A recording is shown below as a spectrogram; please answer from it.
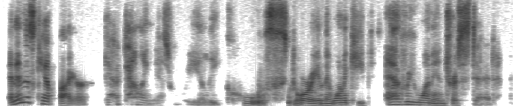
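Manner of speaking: hushed whisper. Explaining how to tell a story around a campfire: whispering. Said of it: "she's whispering".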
